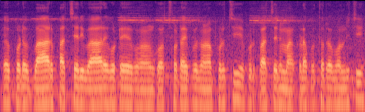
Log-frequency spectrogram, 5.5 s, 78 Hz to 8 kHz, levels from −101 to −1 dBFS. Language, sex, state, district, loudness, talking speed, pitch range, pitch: Odia, male, Odisha, Khordha, -19 LUFS, 165 wpm, 105-110 Hz, 105 Hz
